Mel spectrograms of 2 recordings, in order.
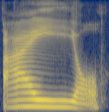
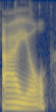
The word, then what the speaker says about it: I'll: you you will know so instead of iel we do say i'll i'll it can be a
